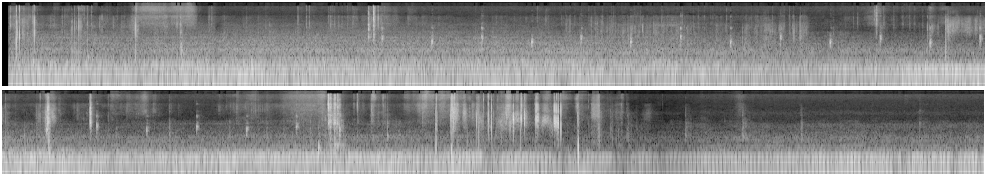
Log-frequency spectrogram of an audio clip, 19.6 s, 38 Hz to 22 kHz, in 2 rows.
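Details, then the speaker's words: 2009 Chevy Colorado with code P0017: low, uneven idle that sags and nearly stalls, shifted to neutral then stops; caused by faulty cam phaser. "stalling right there it's about to turn off so I'm gonna flip it into neutral and now it's stopped"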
